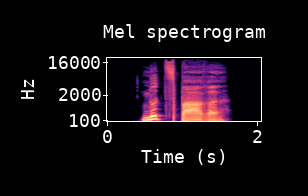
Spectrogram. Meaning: inflection of nutzbar: 1. strong/mixed nominative/accusative feminine singular 2. strong nominative/accusative plural 3. weak nominative all-gender singular 4. weak accusative feminine/neuter singular
- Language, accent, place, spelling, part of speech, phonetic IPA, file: German, Germany, Berlin, nutzbare, adjective, [ˈnʊt͡sˌbaːʁə], De-nutzbare.ogg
